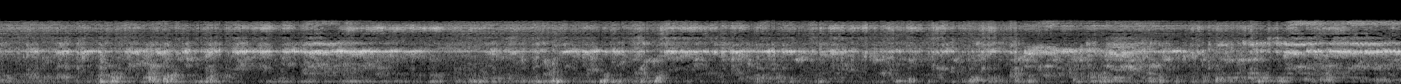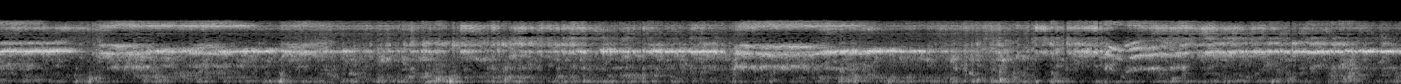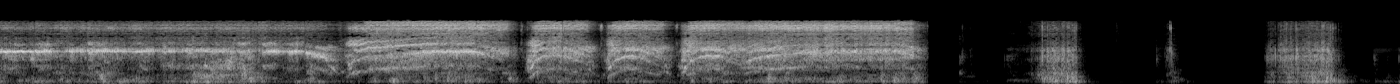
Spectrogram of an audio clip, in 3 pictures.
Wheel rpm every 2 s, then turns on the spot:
230, 230, 230, 230, 230, 230, 230, 230, 230, 230, 230, 230, 230, 220, 230, 200, 150, 90, 160, 20, 0.
38-40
